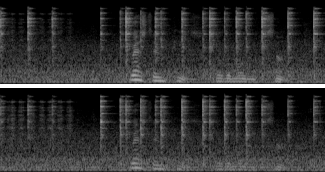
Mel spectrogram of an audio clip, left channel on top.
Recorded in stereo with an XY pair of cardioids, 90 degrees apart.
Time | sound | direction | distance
1.3 | a man speaking | 45° left | 0.8 m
